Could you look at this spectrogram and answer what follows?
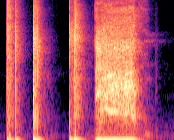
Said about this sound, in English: We were talking about real stuff over here and y'all over here clapping your asses off.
